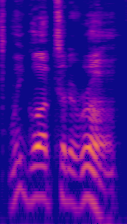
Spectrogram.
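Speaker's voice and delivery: ordinary talk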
